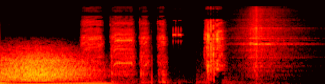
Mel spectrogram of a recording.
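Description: Logo-intro sound effects: a low rumbling swell that fades over the first second and a half, then a quick run of camera-shutter clicks, and a bright shimmering swoosh about three seconds in that fades away.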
